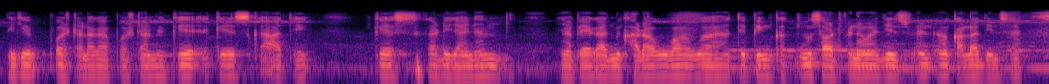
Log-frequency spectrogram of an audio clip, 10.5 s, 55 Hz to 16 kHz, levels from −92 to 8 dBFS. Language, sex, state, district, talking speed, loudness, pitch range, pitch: Hindi, male, Bihar, Sitamarhi, 170 wpm, -28 LUFS, 100-105 Hz, 100 Hz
